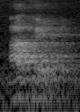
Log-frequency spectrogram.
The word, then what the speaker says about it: Ate: Ate. And then the second son is Dico. That's Mario. Dico is spelled D-E-E-K-O-H.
